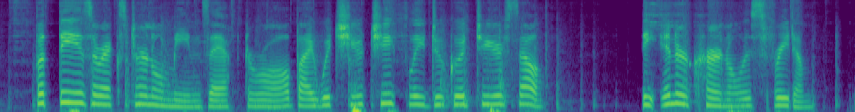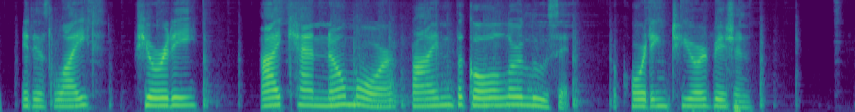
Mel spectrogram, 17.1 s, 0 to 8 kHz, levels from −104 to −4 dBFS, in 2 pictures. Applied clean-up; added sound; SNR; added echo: neural mask model RNNoise.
